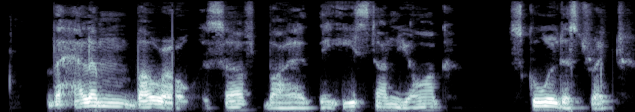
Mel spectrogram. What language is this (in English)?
English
